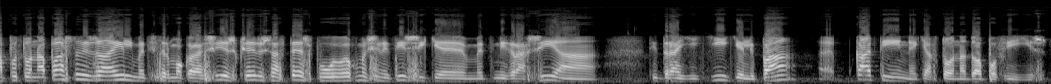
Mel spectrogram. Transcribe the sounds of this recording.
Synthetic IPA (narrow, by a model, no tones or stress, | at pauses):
ɐpot̪o̞nɐpɐst̪o̞izɾɐilme̞t̪i̥sθe̞ɾmo̞kɾɐsie̞skse̞ɾisɐft̪e̞spue̞xume̞siniθisice̞me̞t̪iniɣɾɐsiɐ | t̪id̪ɾɐʝicice̞lipɐ̰ | kɐt̪iine̞ceɐft̪o̞nɐd̪o̞ɐpo̞fiʝis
